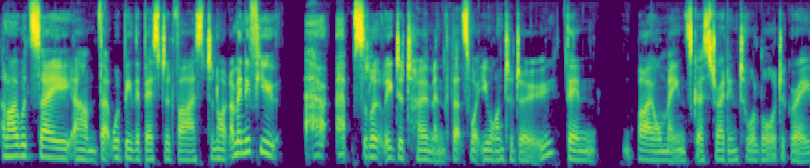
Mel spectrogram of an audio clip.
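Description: A woman with an Australian accent and a very deep, low pitch speaks very fast with ordinary pitch variation, in a very clean recording with a silent background and a dry, close sound with no echo. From Australia, Sydney / New South Wales. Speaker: law professor. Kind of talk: radio interview. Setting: school radio studio.

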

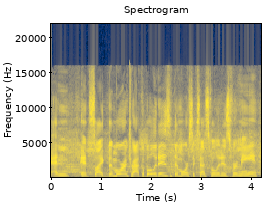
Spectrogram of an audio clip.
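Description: A fairly quick pace in a Canadian accent, with audible room echo and noticeable background noise. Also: woman. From Canada (Toronto, Edmonton), Afghan family. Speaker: DJ and activist. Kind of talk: casual chat. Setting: venue with music in background.

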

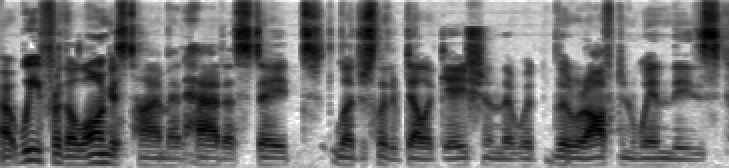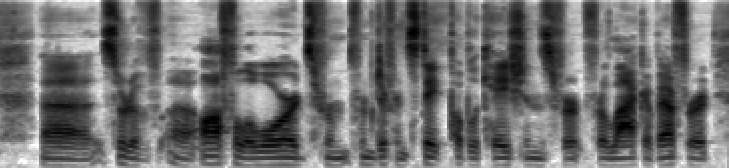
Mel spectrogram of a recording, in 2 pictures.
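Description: With an American accent, a man speaks in a plain, everyday voice, fairly low in pitch, with fairly even intonation at a moderate pace. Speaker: professor. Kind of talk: radio interview.

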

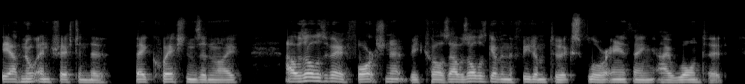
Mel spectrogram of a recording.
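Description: With a Scottish accent, a man talks at a very fast pace with a medium pitch and fairly even intonation. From Scotland. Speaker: mystic and author. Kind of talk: interview, conversational.

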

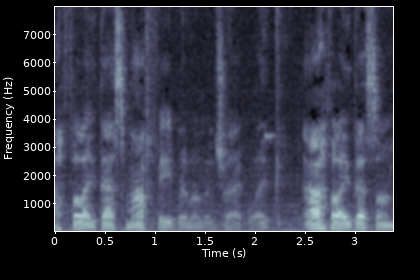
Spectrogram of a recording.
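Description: A man talks at a fairly quick pace in a relaxed tone, his pitch fairly low, with noticeable background noise behind him. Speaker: musician and clothing brand owner. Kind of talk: casual interview chat. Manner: relaxed, slangy.

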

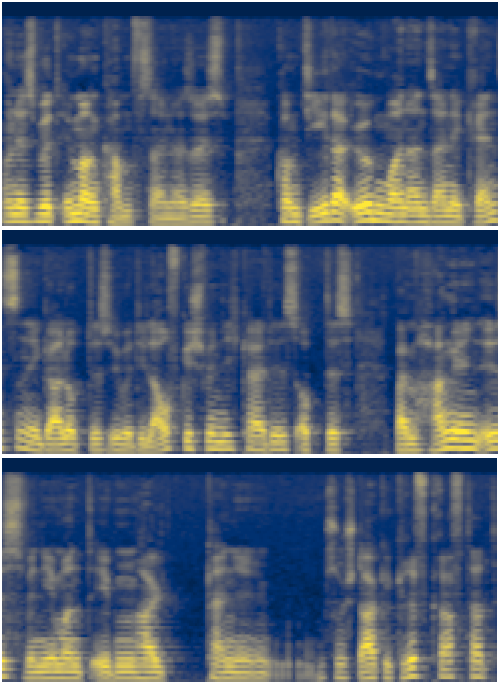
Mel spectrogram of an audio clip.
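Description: At a moderate pace, a man with a medium pitch speaks in a dark, mellow tone and fairly even intonation. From Bavaria, Ingolstadt area. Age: 20s. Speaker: student and amateur runner. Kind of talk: casual interview.

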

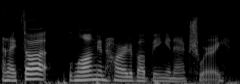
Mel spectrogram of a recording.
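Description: A woman's fairly low voice at a fairly quick pace, on a very clean recording with a silent background. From Connecticut (Litchfield County). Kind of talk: interview.

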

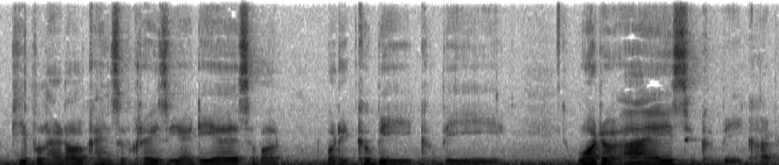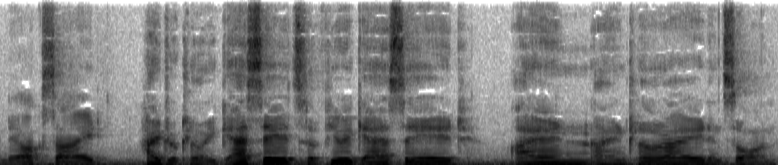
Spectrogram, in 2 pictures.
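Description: Moderate pace and fairly even intonation, with noticeable background noise and audible room echo. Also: man, medium pitch for a man. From India. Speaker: planetary scientist. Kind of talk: casual science explanation.

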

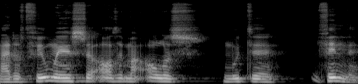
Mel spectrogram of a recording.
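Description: The recording is very clean, with a silent background. A man speaks with ordinary pitch variation. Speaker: podcast host, online business coach. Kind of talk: solo podcast monologue. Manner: hesitant, many filler sounds.

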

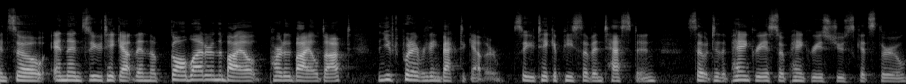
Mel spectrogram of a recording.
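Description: A woman speaks very fast in a fairly low voice with a bright, sharp tone. Her intonation is fairly even. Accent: American. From US Midwest, northwest Ohio. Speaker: surgeon. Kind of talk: interview.

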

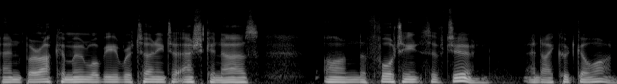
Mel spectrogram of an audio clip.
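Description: On a very clean recording with a silent background, a man with an English accent speaks at a moderate pace, his dark, mellow voice fairly low-pitched with fairly even intonation. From England. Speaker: didgeridoo player and radio DJ. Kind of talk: radio interview. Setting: radio studio.

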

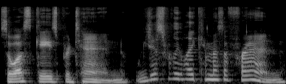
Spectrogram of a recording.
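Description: A man with an unremarkable speaking voice talks fairly fast with ordinary pitch variation, on a very clean recording with a silent background. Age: 20s. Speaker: podcast host. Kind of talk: scripted narration.

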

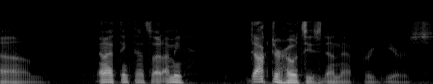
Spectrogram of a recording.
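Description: A man talks with vocal fry. His pace is fairly quick. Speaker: radio producer. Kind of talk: casual chat. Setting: studio.

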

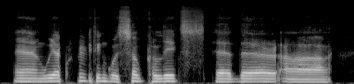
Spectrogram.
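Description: In a very clean recording with a silent background, a man with a Chilean accent talks at a fairly high pitch with fairly even intonation, the sound dry and close with no echo. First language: Spanish. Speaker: UI designer. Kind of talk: panel discussion. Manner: halting.

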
